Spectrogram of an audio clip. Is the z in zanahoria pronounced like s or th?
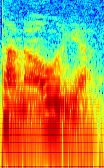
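th. The z is pronounced like English th. This is how it is said in Spain. "In Spain, we will say it as"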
